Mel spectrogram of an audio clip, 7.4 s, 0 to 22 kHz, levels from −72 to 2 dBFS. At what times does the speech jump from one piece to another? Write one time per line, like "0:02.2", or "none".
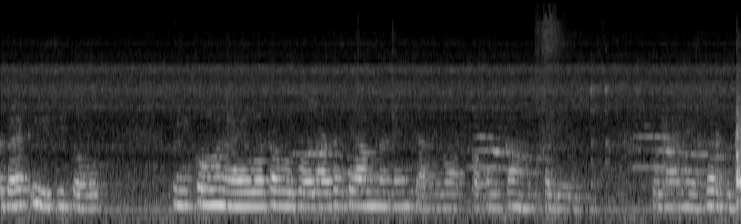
none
